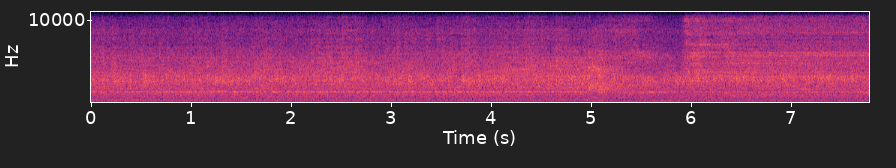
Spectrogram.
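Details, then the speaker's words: 2013 John Deere 1023E tractor, 154 hours, 21.5 hp Yanmar three-cylinder diesel, run after an oil change to check for leaks: steady, even idle with a low regular chug, no knocks or misses; running healthy. "Okay, we're going to start it up. We're going to let it run for a minute. We're going to check for any leaks, and then we'll check the oil."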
